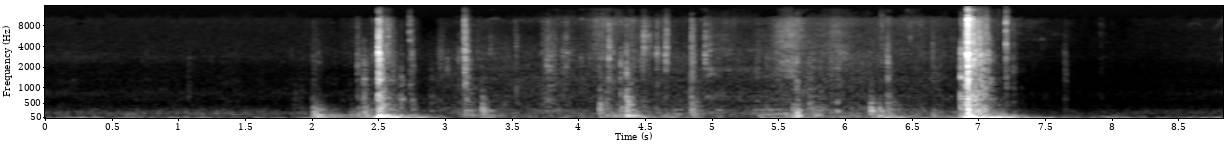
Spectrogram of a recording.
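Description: Vehicle door opened and shut, with loud thunks about two and a half seconds in and again near seven seconds, and knocks and rattles of gear being handled in between.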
